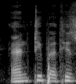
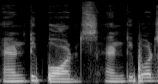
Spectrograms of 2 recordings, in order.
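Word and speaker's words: antipodes: দ্য অ্যান্টিপ্যাথিজ, দেখো উচ্চারণ ভুল করেছে, অ্যান্টিপ্যাথিজ নয়, অ্যান্টিপডস মানে যারা মাথা নিচু করে হাঁটে, তো সে সেখানে উচ্চারণ ভুল করেছে।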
